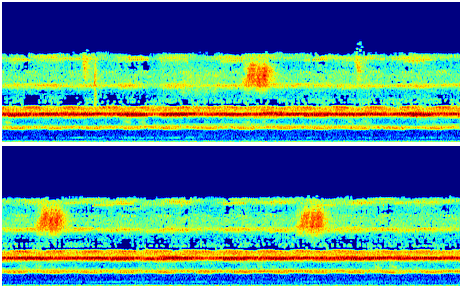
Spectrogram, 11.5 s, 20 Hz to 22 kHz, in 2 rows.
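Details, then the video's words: New England summertime crickets in a dense, unbroken chorus: two steady high-pitched trilling bands layered together, with soft hissing bursts higher still roughly every three seconds and faint low rumble underneath. "Over 1 Hour Of Tinnitus Masking With Crickets"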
